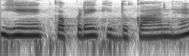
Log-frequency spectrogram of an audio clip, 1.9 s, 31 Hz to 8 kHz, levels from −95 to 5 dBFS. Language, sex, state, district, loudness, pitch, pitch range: Hindi, female, Uttar Pradesh, Jalaun, -17 LUFS, 225 Hz, 210-240 Hz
